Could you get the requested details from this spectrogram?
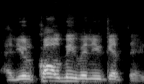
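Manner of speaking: mother extracting promises. Mother to son before he leaves, firm demand. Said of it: "she extracts all kinds of promises".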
